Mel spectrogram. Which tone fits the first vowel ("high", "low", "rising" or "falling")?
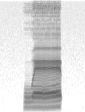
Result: rising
